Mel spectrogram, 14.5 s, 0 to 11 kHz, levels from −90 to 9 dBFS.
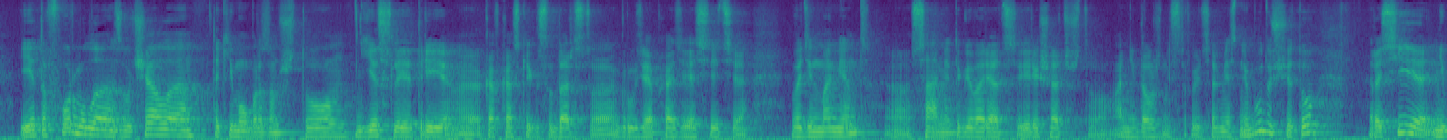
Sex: male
